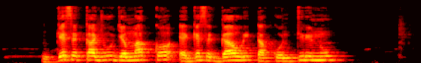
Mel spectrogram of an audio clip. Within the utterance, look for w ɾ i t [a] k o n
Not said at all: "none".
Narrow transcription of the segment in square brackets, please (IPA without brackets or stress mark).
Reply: a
